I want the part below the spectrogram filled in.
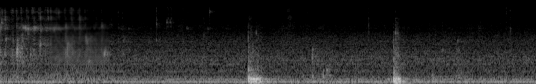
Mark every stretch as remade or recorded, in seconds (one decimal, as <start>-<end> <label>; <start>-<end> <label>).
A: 0.0-0.5 recorded; 0.5-1.1 remade; 1.1-5.4 recorded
